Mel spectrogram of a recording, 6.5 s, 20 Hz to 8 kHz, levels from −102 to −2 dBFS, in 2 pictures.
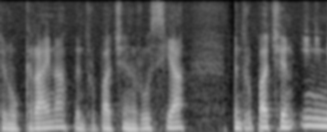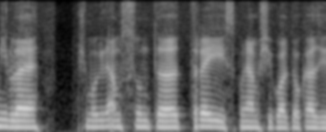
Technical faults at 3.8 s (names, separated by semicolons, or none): comfort noise in place of the background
